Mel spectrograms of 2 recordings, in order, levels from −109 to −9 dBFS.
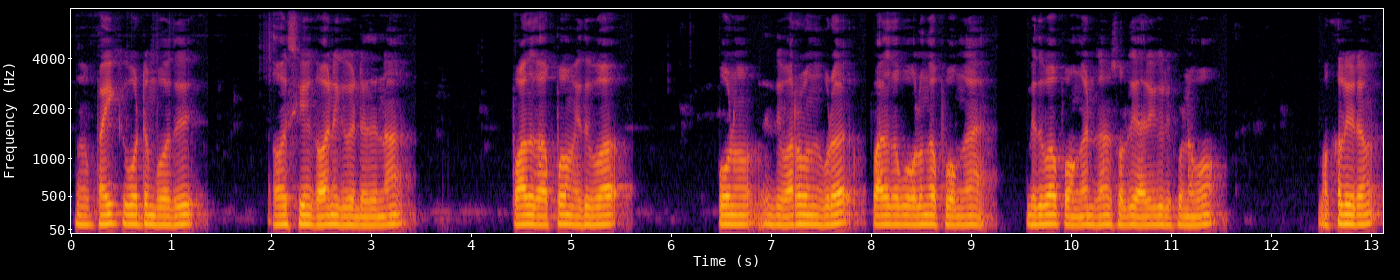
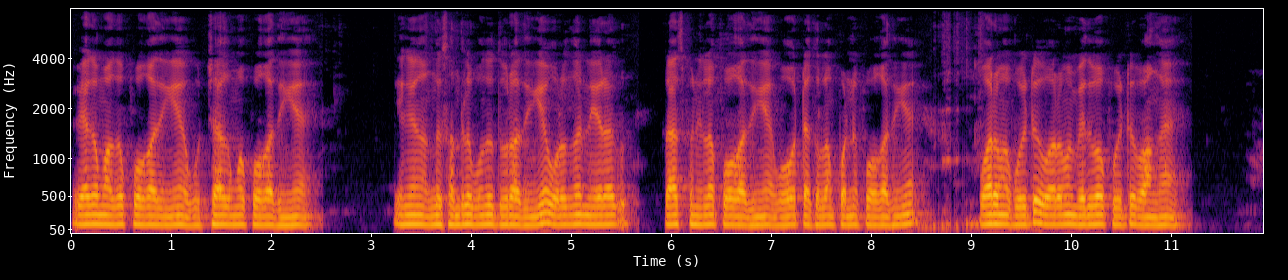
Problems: background sounds at intervals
